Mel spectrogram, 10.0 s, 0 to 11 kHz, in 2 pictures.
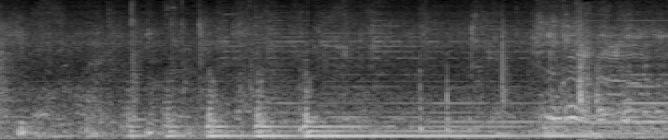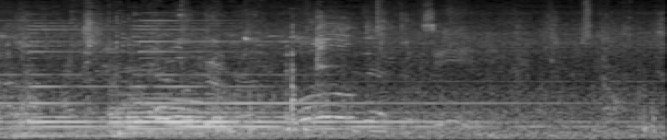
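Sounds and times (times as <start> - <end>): plucked notes: 0.8 - 10.0
steady chord tones: 1.3 - 10.0.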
